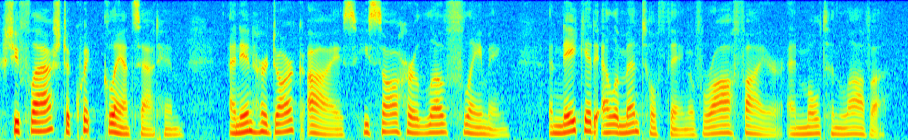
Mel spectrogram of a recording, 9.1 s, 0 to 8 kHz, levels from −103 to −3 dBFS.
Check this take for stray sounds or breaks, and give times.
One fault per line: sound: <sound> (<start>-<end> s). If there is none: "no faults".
no faults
